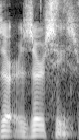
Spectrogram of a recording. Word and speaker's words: Xerces: I'll have to spell it for you. It's X E-R-C-E-S. And I think it's pronounced Xerces, right? – Xerces.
